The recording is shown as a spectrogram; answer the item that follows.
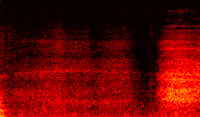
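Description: A man breathing in the pause between spoken phrases, with a louder, audible intake of breath in the second half, just before he speaks again.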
